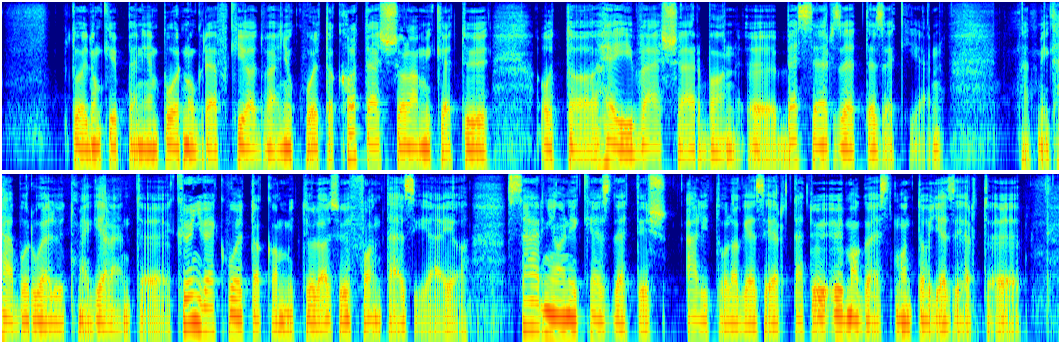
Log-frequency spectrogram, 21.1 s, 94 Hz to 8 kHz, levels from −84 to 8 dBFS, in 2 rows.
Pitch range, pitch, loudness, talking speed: 80-90 Hz, 85 Hz, -21 LUFS, 110 wpm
